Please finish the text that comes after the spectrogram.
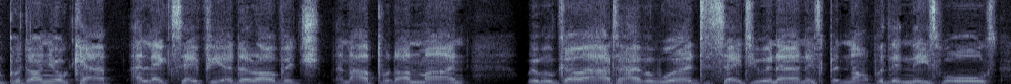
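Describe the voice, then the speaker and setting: A male narrator voices a ruined old-story army captain, a father who mocks himself. He talks in a raised, agitated pitch, fawning and theatrical, with a dry sound around him. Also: fairly bright tone, dry recording, lightly acted. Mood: bitterly effusive.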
